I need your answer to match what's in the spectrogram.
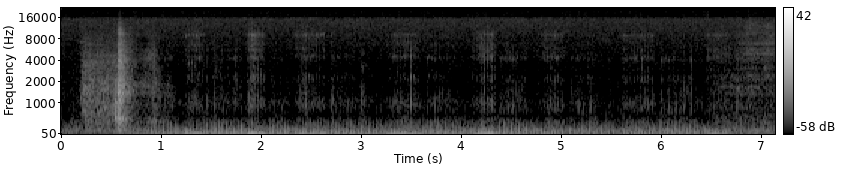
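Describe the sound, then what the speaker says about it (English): A cat purring steadily and close by, a continuous low rumbling throb that holds for several seconds with gentle rises and dips in loudness. "Oh, you're purring."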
